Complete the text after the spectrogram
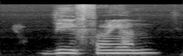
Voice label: Voice Acting, es, F0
